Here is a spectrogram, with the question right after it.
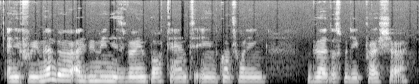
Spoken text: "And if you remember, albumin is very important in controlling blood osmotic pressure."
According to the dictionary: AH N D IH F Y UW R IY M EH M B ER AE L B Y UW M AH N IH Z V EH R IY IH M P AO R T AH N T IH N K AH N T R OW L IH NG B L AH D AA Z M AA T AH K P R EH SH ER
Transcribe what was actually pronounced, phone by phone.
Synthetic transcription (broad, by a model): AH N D IH F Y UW R IY M EH M B ER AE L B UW M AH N IH Z V EH R IY IH M P AO R T AH N T IH N K AH N T R OW L IH NG B L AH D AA S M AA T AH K P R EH SH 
